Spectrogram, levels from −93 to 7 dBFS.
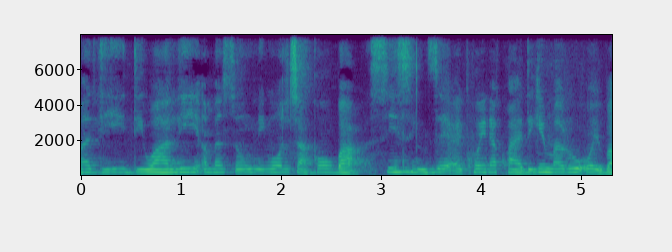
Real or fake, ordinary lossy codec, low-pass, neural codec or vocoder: fake; none; none; codec, 16 kHz, 2 kbps, X-Codec, WavLM features, trained on Multilingual LibriSpeech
